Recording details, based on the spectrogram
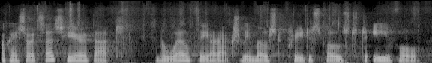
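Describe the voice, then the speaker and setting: A woman's voice: a bass voice, gravelly, darkish tone, exaggerated voice. A woman playing a flustered, well-meaning female demon tempter in an ASMR audio roleplay, hesitant and stammering as she coaxes. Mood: hesitant, studious. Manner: hesitant, halting, stammering, coaxing. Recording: long reverberant echo on the voice.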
